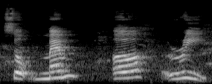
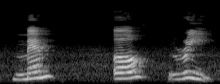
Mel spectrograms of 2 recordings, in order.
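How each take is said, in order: First: "mem-a-re" said very slowly, one beat per syllable; slow syllable count. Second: "Mem-a-re" split into three beats, falling at the end; spoken in parts for a class; syllable by syllable. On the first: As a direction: stretch "mem-a-re" out. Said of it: "which has three syllables". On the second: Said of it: "So mem-a-re, which has three syllables". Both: Shown as a demonstration.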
